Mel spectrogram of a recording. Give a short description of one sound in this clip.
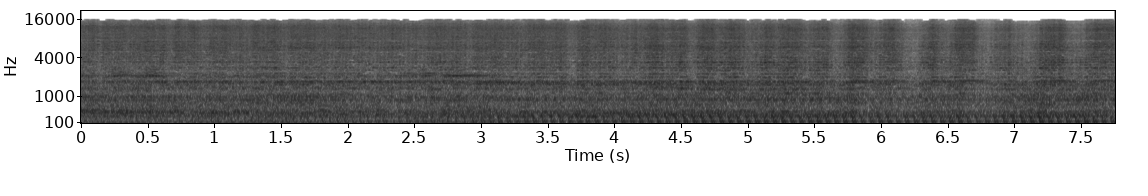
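A petrol engine on a sawmill runs loudly and steadily.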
